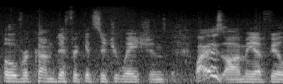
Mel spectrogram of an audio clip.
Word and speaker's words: Amiya: Why am I saying that name wrong all of a sudden? No, I'm saying it right. Amiya.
